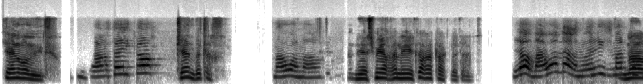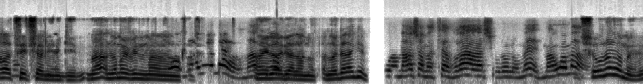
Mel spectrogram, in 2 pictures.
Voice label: Call recording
